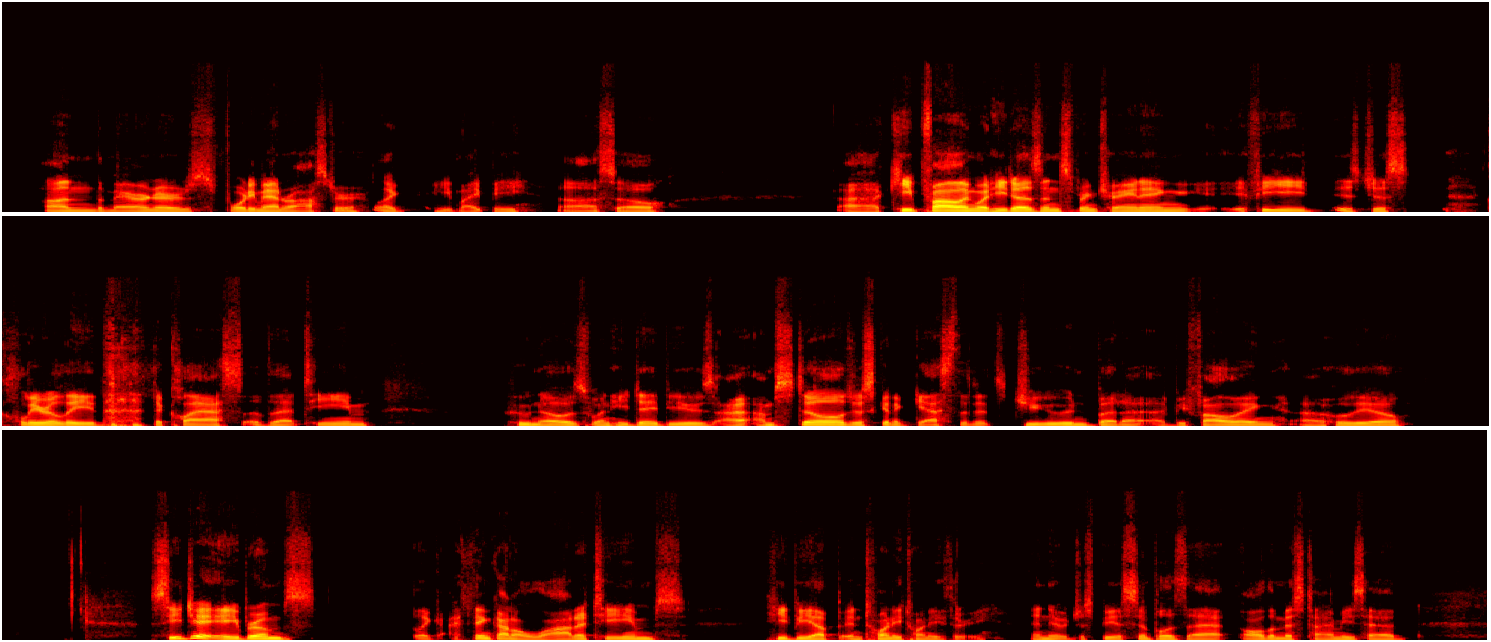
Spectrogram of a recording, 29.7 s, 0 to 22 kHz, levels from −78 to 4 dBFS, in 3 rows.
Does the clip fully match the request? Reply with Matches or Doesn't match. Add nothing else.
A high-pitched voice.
Doesn't match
